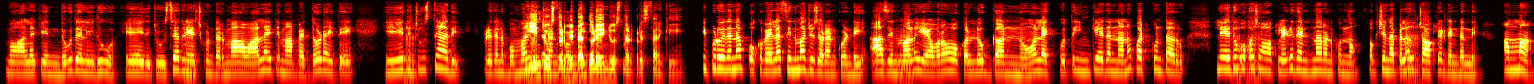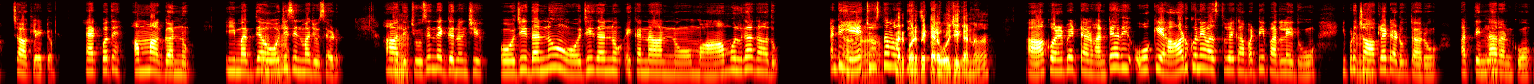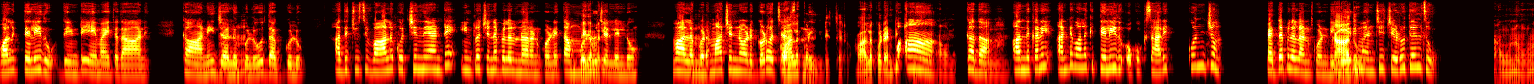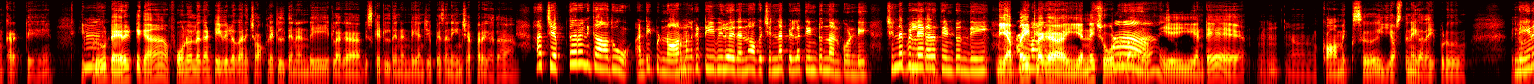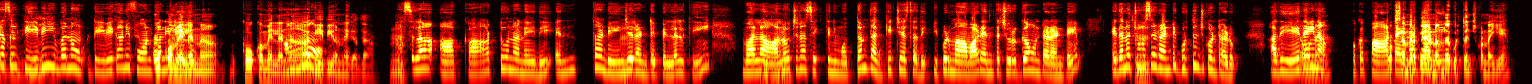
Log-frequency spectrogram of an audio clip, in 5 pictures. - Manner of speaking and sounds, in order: other background noise; in English: "చాక్లేట్"; tapping; in English: "చాక్లేట్"; in English: "డైరెక్ట్‌గా"; in English: "నార్మల్‌గా"; in English: "కామిక్స్"
- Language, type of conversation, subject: Telugu, podcast, పిల్లల డిజిటల్ వినియోగాన్ని మీరు ఎలా నియంత్రిస్తారు?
